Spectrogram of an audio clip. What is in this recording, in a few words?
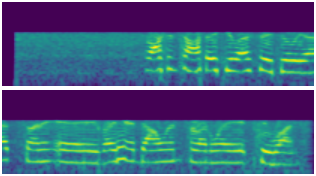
122 725MHz, scanner radio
